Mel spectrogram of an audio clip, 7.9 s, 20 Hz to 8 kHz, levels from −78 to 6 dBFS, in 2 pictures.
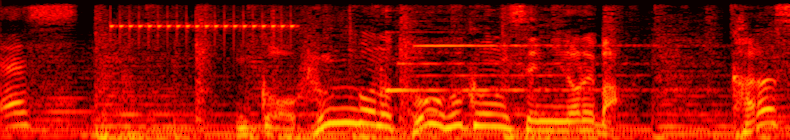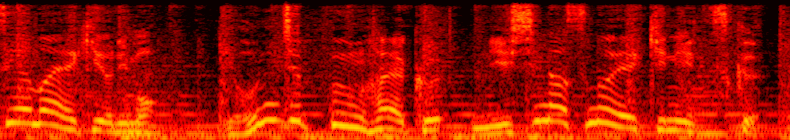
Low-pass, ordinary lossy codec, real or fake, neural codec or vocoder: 7.2 kHz; Opus, 32 kbps; real; none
